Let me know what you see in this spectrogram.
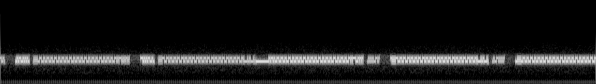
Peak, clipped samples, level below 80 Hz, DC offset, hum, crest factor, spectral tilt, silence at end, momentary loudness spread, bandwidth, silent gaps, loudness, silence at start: -4 dBFS; under 0.1%; -64 dBFS; under 0.1%; 50 Hz at -60 dBFS; 8 dB; -5.5 dB/octave; 0 s; 5 LU; 2.1 kHz; none; -12 LUFS; 0 s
